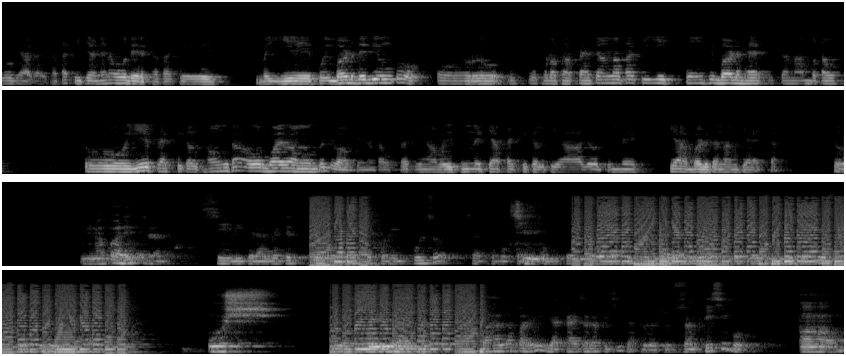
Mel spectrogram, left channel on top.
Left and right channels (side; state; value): both; different; correlation 0.00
